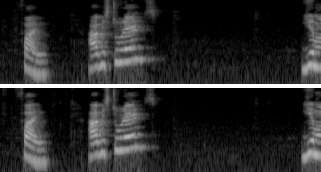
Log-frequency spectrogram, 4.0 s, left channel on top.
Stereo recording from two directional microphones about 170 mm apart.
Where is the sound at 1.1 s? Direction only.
40° right (ahead or behind).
